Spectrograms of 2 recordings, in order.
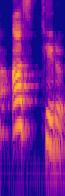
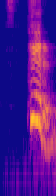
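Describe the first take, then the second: First: It begins with an extra vowel sound. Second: It begins directly with the consonant cluster. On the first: The speaker calls it wrong. "अस्थिर न सम्यक्, उसका एकदम अर्थ एव परिवर्तनं भवति" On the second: The speaker calls it right. "स्थिर स्थिर इति सम्यक्"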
